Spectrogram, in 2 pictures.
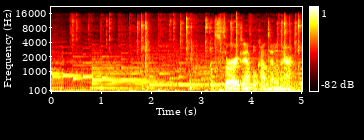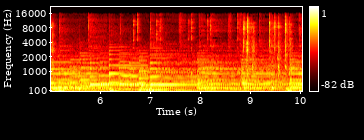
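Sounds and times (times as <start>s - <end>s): computer keyboard typing: 0.4s - 5.3s, 6.6s - 10.0s.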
